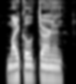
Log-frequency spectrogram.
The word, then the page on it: Michael Durnin: male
